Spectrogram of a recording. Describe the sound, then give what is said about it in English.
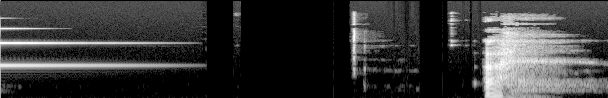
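A single bright bell ding, struck as a spoiler warning, rings out clearly and fades away over about two seconds, followed by a few soft clicks and then a long breathy sigh. “So I'm going to hit the bell because this is a movie whose a big part of its merit is in its twist ending, and anything more than that would be a spoiler, so I'm going to hit the bell.”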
